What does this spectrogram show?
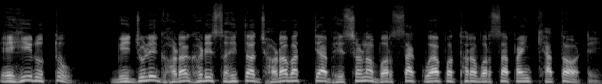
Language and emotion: Odia, neutral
